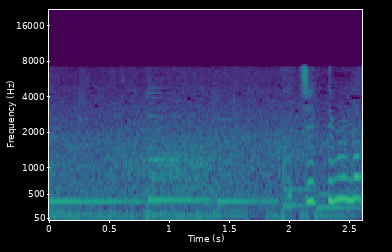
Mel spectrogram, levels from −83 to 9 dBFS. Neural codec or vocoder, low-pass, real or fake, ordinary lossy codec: none; 7.2 kHz; real; none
